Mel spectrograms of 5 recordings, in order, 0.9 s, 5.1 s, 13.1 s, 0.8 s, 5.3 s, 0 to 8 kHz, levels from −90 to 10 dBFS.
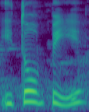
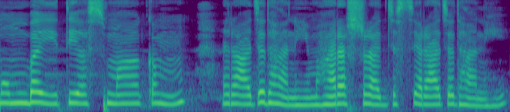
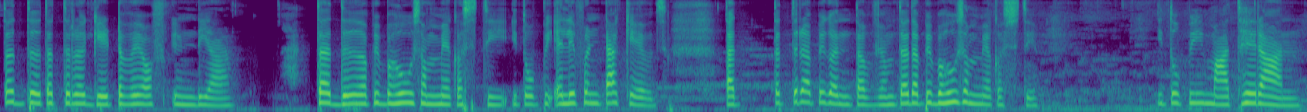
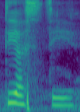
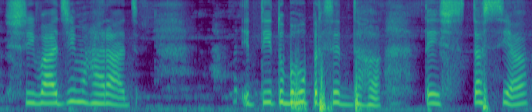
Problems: none marked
